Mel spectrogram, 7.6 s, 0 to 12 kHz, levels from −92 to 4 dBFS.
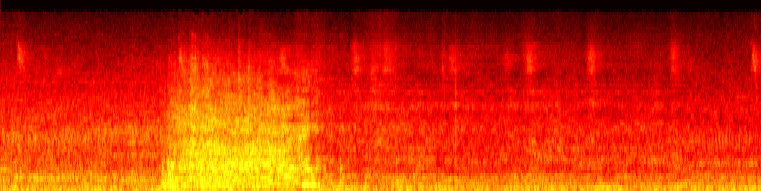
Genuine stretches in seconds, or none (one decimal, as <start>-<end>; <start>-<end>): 0.0-2.6; 6.9-7.6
